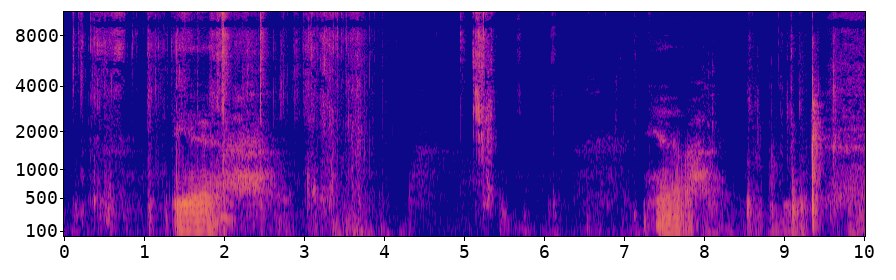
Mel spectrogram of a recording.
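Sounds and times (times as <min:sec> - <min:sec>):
plastic wrapping crinkling and tearing: 0:00.0 - 0:06.3.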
